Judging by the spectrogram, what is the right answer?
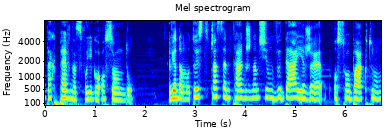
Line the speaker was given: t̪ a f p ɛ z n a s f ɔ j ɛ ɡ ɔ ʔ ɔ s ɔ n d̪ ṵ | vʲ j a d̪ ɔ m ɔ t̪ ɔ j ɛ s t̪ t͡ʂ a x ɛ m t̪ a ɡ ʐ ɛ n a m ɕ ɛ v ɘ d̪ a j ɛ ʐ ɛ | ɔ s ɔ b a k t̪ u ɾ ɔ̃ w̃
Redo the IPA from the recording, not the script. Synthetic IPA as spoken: t̪ a x p ɛ v n a s f ɔ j ɛ ɡ ɔ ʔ ɔ s ɔ n d̪ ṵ | vʲ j a d̪ ɔ m ɔ t̪ ɔ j ɛ s t̪ t͡ʂ a s ɛ m t̪ a ɡ ʐ ɛ n a m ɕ ɛ v ɘ d̪ a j ɛ ʐ ɛ | ɔ s ɔ b a k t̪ u ɾ ɔ̃ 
